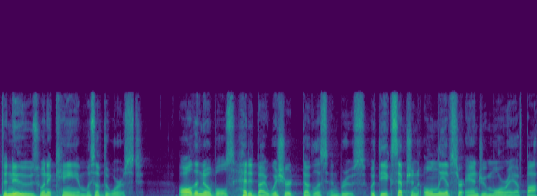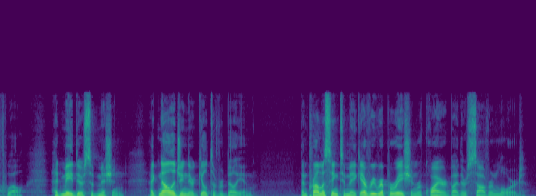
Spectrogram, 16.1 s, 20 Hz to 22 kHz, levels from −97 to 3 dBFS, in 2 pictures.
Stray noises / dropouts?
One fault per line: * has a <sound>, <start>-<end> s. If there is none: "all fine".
all fine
